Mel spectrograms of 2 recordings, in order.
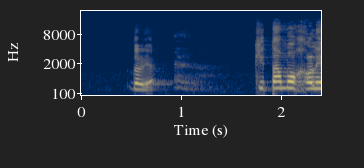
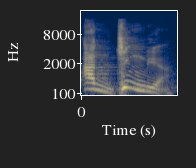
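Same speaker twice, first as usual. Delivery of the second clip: mock angry cursing; retold raging curse; 2 semitones lower, 4 dB louder, slower than usual. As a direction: imitate someone blowing up. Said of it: "Ngamuk dia".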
